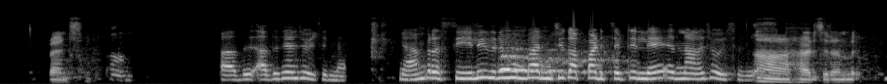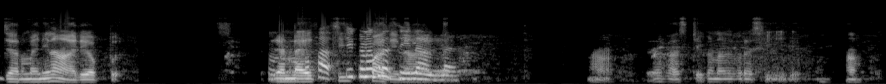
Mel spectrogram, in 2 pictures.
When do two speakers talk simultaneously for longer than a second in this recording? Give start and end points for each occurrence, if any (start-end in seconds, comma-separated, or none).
11.7-13.3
